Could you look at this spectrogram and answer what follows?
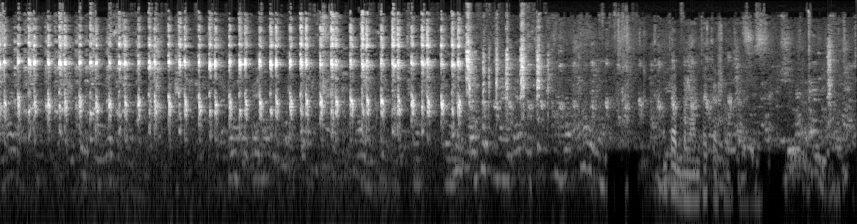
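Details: Chukar partridge kept for hunting, giving a steady run of rhythmic clucking calls at about two per second that grows softer after eight seconds, with people talking and laughing nearby.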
